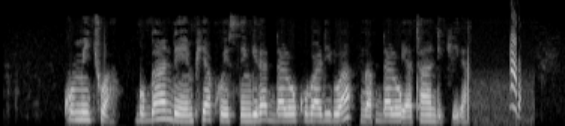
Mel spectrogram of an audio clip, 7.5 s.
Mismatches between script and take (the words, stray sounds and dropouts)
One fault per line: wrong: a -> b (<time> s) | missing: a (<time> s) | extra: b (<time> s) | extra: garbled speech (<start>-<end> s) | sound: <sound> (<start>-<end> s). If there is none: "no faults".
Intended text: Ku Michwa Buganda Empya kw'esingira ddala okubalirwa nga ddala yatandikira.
sound: chirp (6.8-6.9 s)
